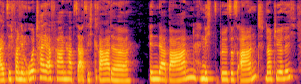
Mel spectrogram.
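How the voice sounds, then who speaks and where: A woman with a plain, everyday voice speaks at a fairly high pitch and a fairly slow pace. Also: fairly even intonation, very clean recording, silent background. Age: 20s. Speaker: activist. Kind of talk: interview.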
